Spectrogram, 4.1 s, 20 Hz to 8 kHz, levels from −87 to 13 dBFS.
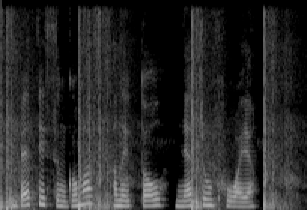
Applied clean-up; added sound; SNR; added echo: none; Gunshot, gunfire; 8 dB; none.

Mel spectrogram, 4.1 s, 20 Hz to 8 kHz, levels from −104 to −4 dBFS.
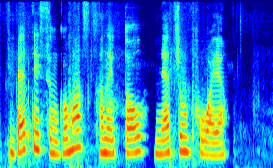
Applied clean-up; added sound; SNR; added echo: neural separator model SepFormer DNS4.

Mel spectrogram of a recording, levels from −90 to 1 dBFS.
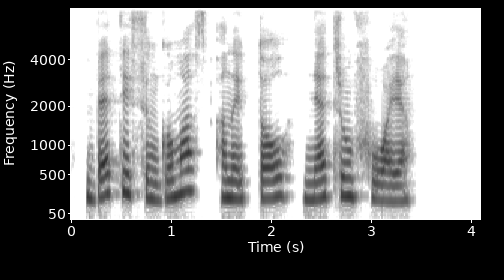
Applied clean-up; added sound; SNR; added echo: none; none; none; none.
